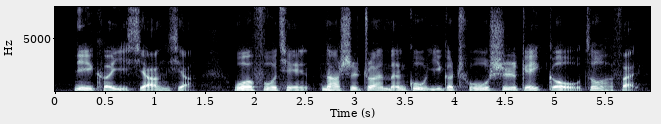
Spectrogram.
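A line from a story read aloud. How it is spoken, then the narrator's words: Speaking with slight smile. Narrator (Chinese): 胡里奥·利阿德基微微一笑说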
